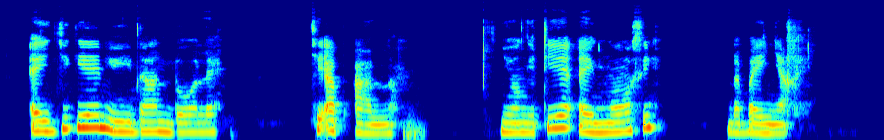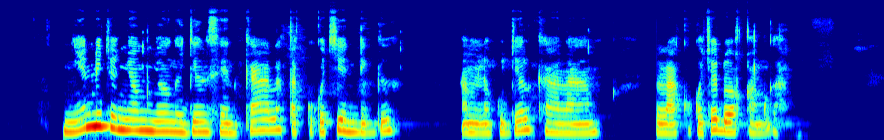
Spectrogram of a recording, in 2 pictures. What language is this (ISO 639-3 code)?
wol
